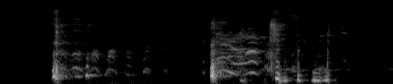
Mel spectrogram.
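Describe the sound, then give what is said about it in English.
Two drawn-out, exaggerated throat clearings from one voice, the second louder and raspier, separated by a brief pause and with no spoken words. “So, clear my throat.”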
